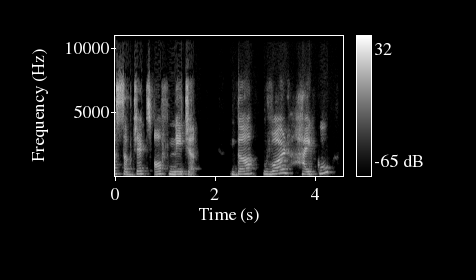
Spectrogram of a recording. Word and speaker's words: haiku: The word haiku, pronounced haiku, is derived from the Japanese word hoku, meaning starting verse.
